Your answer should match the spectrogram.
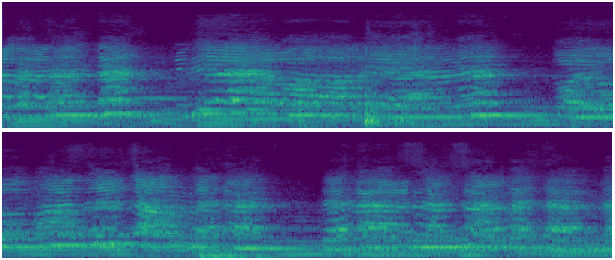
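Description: A group of children singing together in unison over instrumental accompaniment.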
